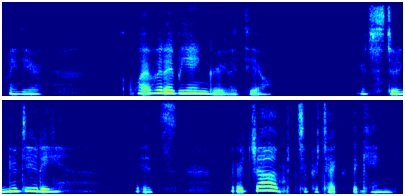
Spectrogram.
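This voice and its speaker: A woman playing a devoted, lovesick exiled alchemist in an intimate fantasy audio roleplay, tender and soft-spoken, often dropping into a whisper. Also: fairly high pitch, vocal fry, breathy edge, no echo, studio quality, heavily acted. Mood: flustered, then quietly bitter. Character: devoted, lovesick exiled alchemist practising dark magic, gentle.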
